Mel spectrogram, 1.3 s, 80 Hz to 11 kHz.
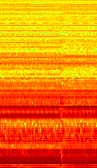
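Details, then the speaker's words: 1970s Blaupunkt Frankfurt car radio retrofitted with a Bluetooth module, paused at full volume: constant low mains-type hum with steady buzz above, processor noise audible; caused by a ground loop. "aber das ist man immer noch zu laut das geräusch und zwar das entsteht durch eine masse schleife"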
